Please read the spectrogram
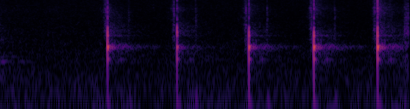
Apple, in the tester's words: has a nice hollow sound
